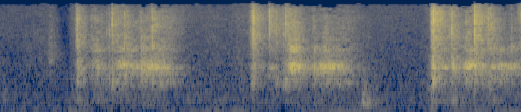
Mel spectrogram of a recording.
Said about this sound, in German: Halt den Deckel ans Ohr. Ich höre nichts. Gleich fange ich an zu kratzen. Bruno kratzt auf dem Pergamentpapier herum.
